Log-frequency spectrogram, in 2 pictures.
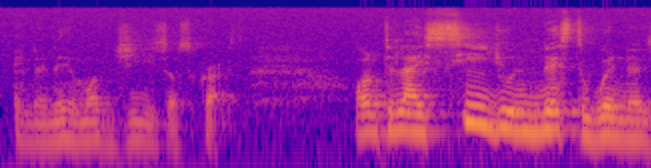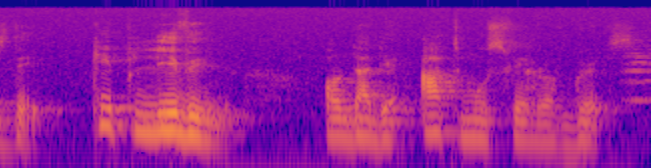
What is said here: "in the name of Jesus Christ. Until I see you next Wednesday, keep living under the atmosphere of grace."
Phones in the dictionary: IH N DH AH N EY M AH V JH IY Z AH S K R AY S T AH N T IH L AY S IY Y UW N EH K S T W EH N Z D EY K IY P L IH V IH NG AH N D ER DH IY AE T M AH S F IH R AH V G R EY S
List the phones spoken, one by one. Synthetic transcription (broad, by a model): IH N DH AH N EY M AH V JH IY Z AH S K R AY S T AH N T IH L AY S IY Y UW N EH K S T W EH N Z D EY K IY P L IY V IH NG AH N D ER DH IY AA T M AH S F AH R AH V G R EY S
